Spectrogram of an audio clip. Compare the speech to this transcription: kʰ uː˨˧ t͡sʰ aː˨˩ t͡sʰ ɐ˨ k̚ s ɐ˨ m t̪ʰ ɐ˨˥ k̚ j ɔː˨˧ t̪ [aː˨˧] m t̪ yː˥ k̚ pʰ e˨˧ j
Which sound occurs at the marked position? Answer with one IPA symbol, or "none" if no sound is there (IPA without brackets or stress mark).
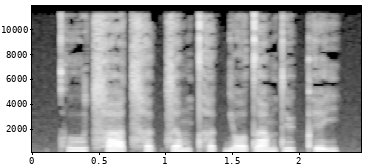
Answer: aː˧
